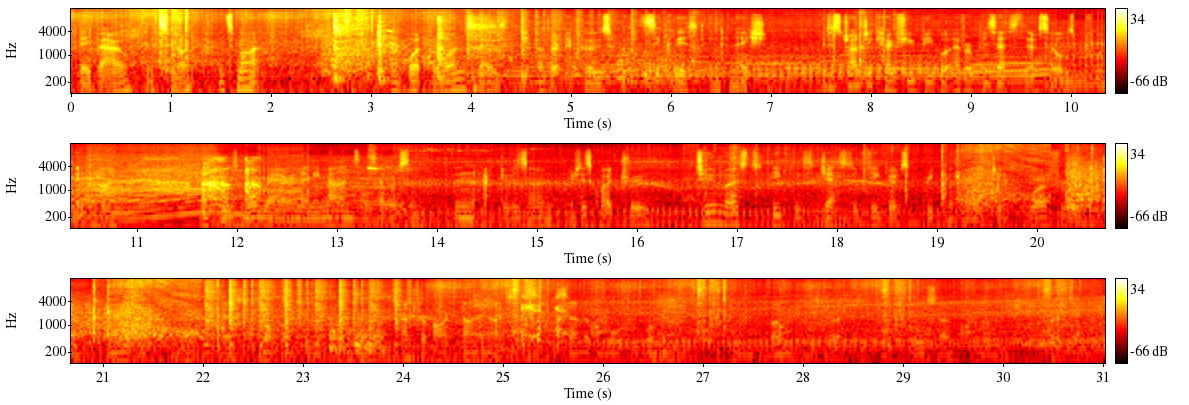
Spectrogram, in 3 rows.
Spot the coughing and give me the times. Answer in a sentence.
You can hear the coughing from 2.6 to 4.5 s, from 11.0 to 12.3 s and from 24.9 to 25.8 s.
